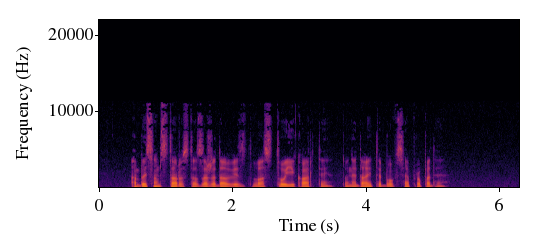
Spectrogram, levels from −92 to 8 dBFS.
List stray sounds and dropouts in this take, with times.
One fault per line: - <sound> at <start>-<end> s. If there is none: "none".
none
